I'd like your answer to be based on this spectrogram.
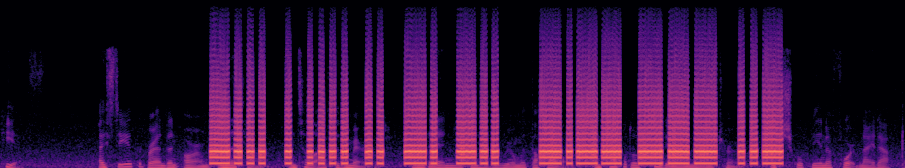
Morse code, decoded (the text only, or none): BEHIND YOU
